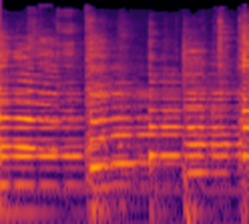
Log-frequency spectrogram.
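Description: Acoustic guitar played live without singing, chords ringing on with new strokes about a second in and again near the end.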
